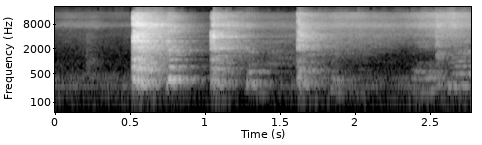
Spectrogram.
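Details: Simulated pharmacy role-play, 25-year-old woman with cough all day and fever: three short, harsh coughs without wet rattling quality; dry cough.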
